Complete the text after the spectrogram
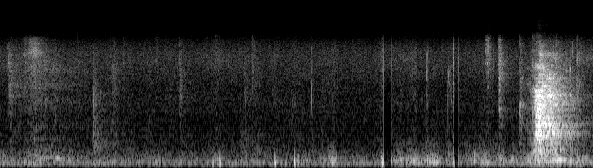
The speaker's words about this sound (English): Bless you.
